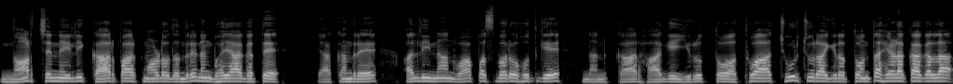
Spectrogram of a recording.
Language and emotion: Kannada, fearful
